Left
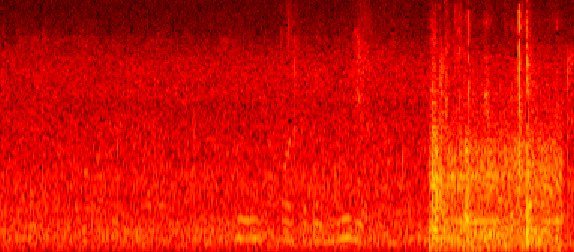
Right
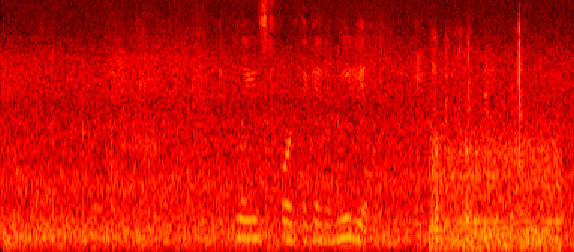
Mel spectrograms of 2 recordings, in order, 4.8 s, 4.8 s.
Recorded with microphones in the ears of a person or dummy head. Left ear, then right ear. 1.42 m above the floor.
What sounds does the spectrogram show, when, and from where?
1.8 s a woman speaking: 80° right; by 3.4 s 85° right
3.6 s a crack: 30° left (ahead or behind)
